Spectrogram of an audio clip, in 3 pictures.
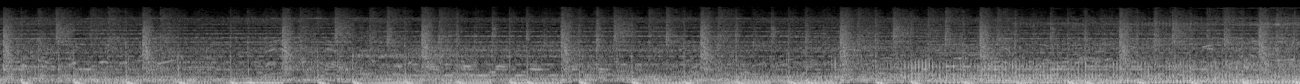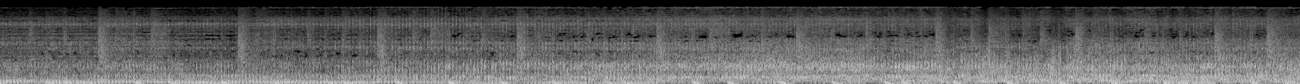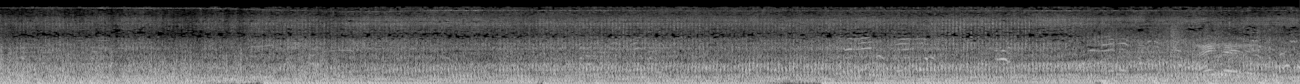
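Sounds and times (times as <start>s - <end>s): crowd voices: 0.0s - 39.0s
helicopter rotor and engine: 0.0s - 39.0s.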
